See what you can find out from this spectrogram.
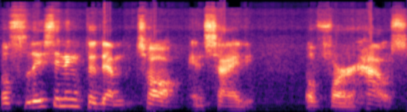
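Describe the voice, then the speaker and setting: A man speaks with a Filipino accent over light background noise. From Philippines. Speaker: education student. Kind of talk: school presentation, reading aloud. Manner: formal. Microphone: webcam.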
